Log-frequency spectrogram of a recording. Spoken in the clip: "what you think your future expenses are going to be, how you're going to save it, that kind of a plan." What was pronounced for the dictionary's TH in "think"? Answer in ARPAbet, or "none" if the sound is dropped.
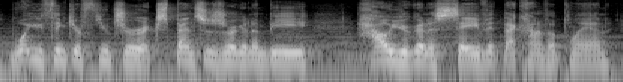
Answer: TH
